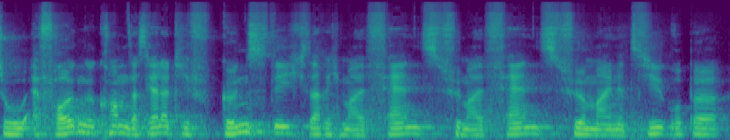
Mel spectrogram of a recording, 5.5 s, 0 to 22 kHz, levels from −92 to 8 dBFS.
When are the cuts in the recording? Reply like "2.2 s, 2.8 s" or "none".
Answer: 1.1 s, 3.4 s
